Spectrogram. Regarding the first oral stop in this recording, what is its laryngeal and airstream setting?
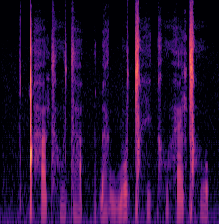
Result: click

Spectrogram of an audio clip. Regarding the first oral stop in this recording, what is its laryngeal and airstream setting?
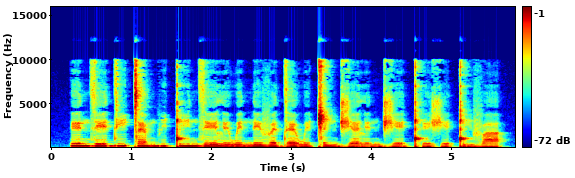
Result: plain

